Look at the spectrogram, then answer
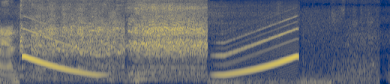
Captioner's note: elated Laugh Track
